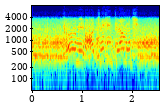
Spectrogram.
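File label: English aircraft damaged mood med; War Thunder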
